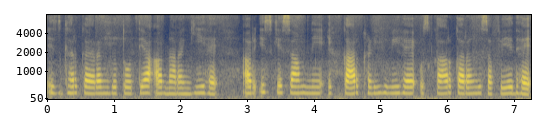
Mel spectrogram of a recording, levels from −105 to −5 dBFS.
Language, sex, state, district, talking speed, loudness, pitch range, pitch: Hindi, female, Uttar Pradesh, Budaun, 180 wpm, -20 LUFS, 215-230 Hz, 220 Hz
